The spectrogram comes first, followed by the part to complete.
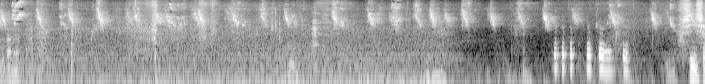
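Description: A rooster gives a short run of low clucks about eight seconds in. Before that, small birds chirp over and over, high and thin, over a low wind rumble on the microphone.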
